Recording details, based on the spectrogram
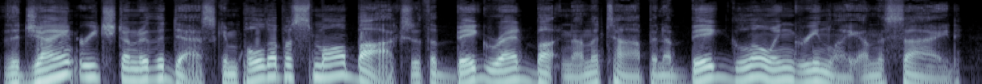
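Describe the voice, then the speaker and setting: A man narrating a scripted comic adventure story, with occasional deliberate hesitations. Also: mid-range voice, big pitch swings, dark tone, no room sound, clean studio sound.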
